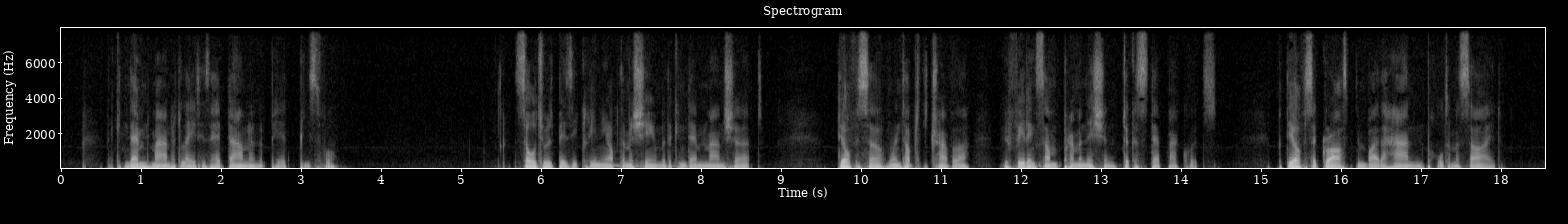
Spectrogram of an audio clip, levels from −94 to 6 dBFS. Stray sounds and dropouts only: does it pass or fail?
pass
